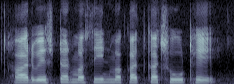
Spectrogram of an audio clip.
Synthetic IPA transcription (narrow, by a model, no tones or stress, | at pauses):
haːɾʋeːsʈəɾmɐsiːnmãkɐt̪kat͡ʃʰuːʈɦeː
